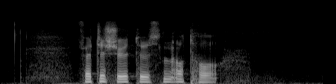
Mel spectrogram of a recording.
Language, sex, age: Norwegian, male, 23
